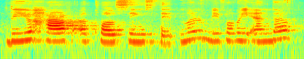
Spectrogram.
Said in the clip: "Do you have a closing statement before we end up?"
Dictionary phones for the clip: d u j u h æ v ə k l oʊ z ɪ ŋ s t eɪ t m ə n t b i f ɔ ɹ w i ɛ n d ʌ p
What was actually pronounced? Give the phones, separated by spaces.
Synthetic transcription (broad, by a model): d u j u h æ v ə k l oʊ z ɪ ŋ s t eɪ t m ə n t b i f ɔ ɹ w i ɛ n d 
